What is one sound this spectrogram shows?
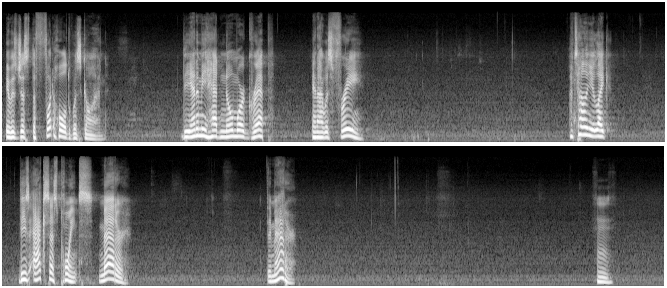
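A man speaks with animation through a microphone, with long pauses.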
